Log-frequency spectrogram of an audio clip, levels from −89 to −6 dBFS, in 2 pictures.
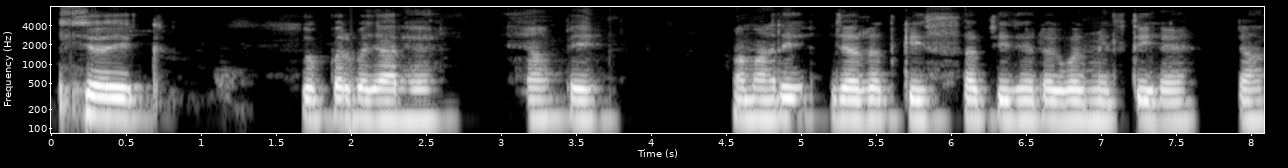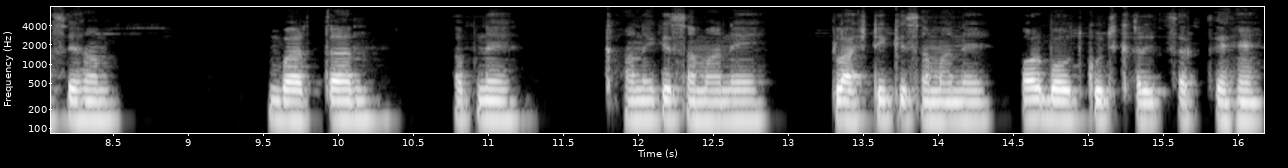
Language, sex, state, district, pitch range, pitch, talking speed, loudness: Hindi, male, Bihar, Jamui, 130-140 Hz, 135 Hz, 120 wpm, -17 LUFS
